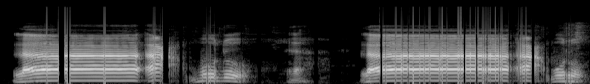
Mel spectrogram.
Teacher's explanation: Panjangnya ya 5 harokat atau 5 ketukan. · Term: mad jaiz munfasil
